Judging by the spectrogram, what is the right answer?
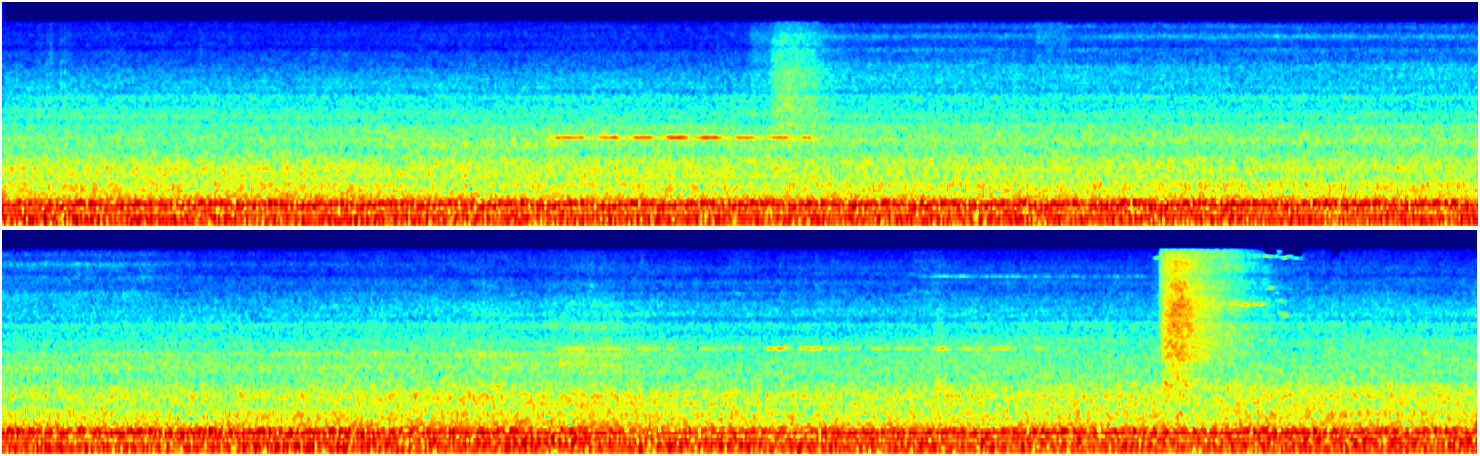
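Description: Transit buses idling with a steady low hum, with two bursts of compressed-air hiss from the air brakes, one about eight seconds in and a louder one near the end. A thin high beep sounds for a couple of seconds just before the first hiss.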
